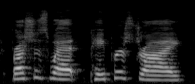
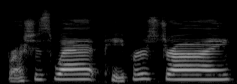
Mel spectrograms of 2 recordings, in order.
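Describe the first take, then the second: First: Crisp teacher's rule, "Brush is wet, paper's dry" hit loud; stressed mantra. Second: Drawn-out "brush is wet, paper's dry", with "dry" stretched slow; teacher slowing right down to repeat the rule; slow mantra. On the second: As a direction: spell the rule out slowly, word by word. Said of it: "wet into dry". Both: Shown as a demonstration.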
